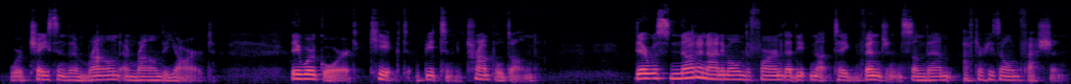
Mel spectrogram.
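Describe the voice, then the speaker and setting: Woman reading a book out loud, low mellow voice, steady and measured. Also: gravelly. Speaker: audiobook reader. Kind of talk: reading a novel aloud. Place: educational reading recording.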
